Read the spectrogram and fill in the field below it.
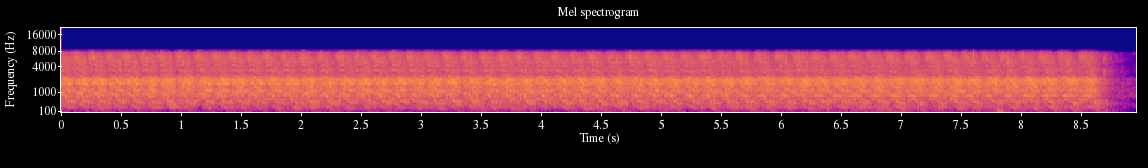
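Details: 1985 Ford F250 6.9 IDI diesel, 4-speed manual, unstarted 4–5 days at down to −27°C, −17°C today, frosted engine: starter turns engine evenly about three compressions a second for nine seconds, never catches; no-start from gelled fuel, no anti-gel added.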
